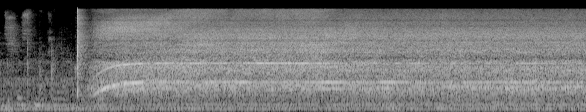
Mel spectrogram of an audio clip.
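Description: A hair dryer switches on with a click and blows with a steady whirring roar.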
